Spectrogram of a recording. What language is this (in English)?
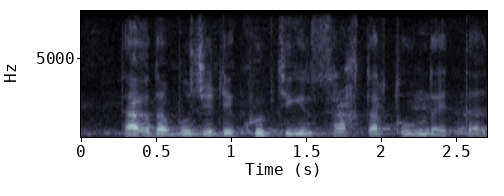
Kazakh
